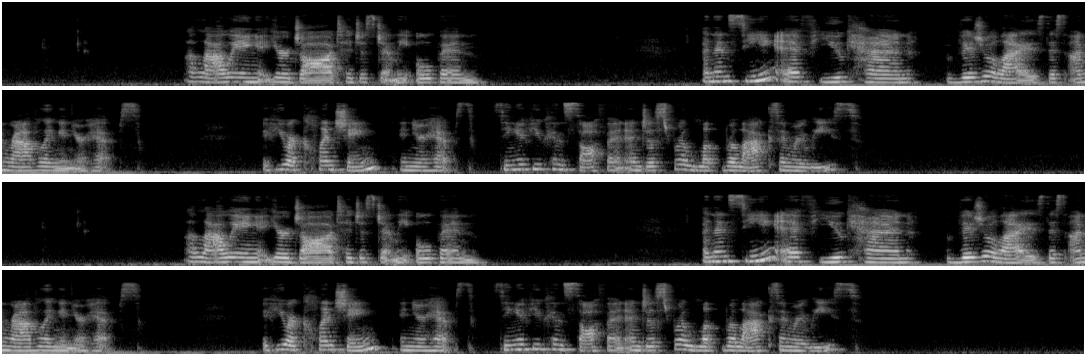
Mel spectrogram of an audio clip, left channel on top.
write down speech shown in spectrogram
allowing your jaw to just gently open. And then seeing if you can visualize this unraveling in your hips. If you are clenching in your hips, seeing if you can soften and just relax and release.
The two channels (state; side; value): normal; both; correlation 0.49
